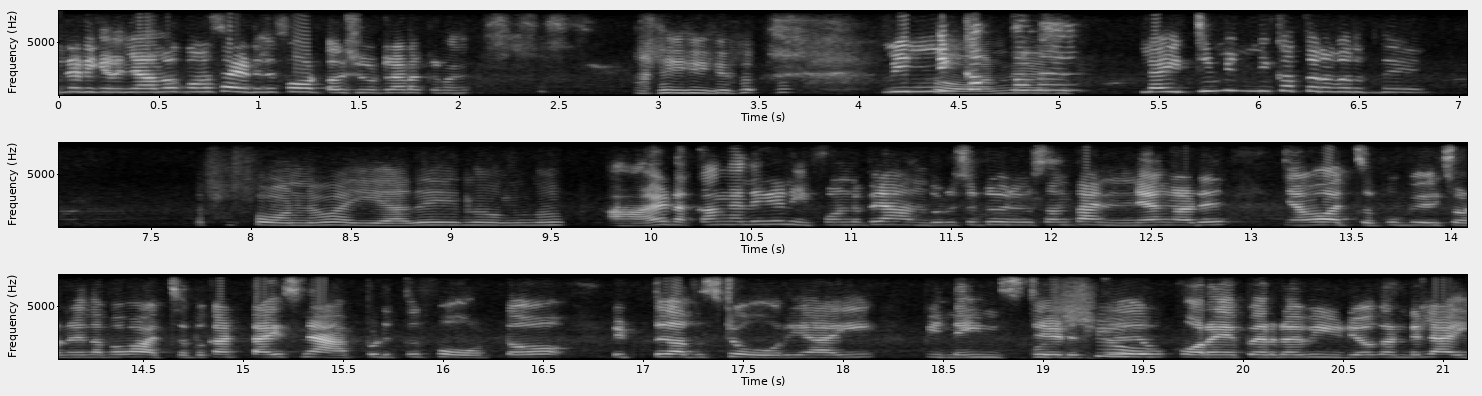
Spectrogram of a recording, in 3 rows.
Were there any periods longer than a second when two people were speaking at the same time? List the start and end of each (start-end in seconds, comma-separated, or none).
none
